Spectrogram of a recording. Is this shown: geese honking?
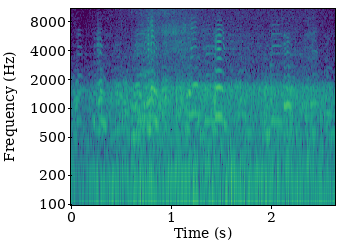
yes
